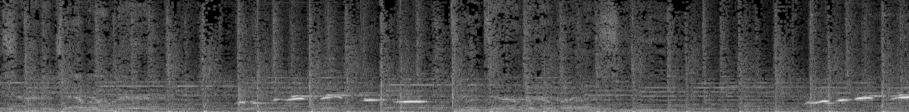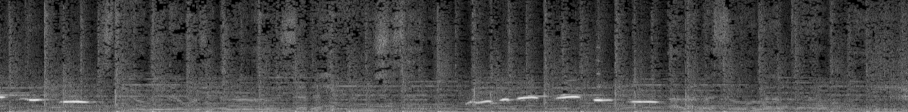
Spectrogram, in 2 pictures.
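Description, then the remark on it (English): A whistled melody rises and falls in three short phrases, spaced several seconds apart, riding over a steady, full band backing track with a thumping beat; someone whistling along to the theme song of the FX show Terriers. “I'm just whistling. I love that tune.”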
